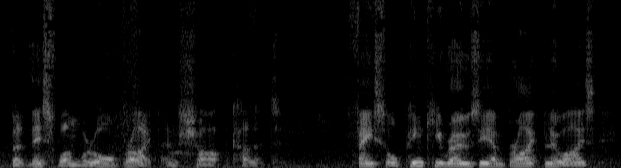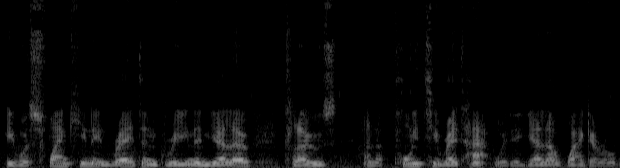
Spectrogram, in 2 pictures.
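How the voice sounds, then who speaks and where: Male reader, slow and husky, reading fiction aloud at a bookshop event. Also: medium pitch. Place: bookshop, indoors.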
